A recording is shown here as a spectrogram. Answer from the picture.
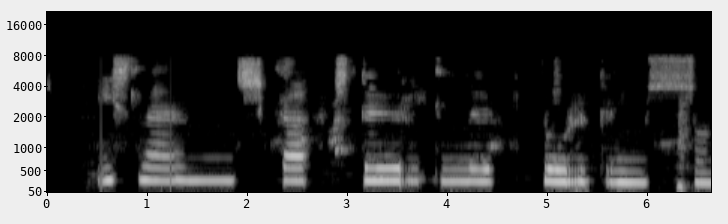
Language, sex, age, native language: Icelandic, female, 18-19, Icelandic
